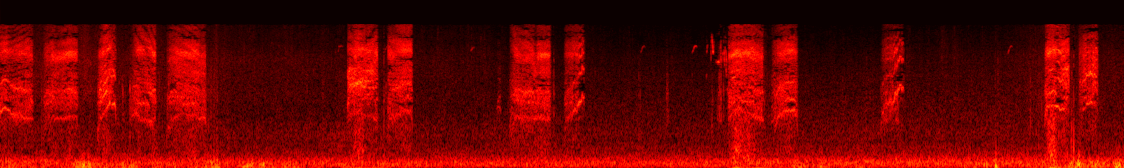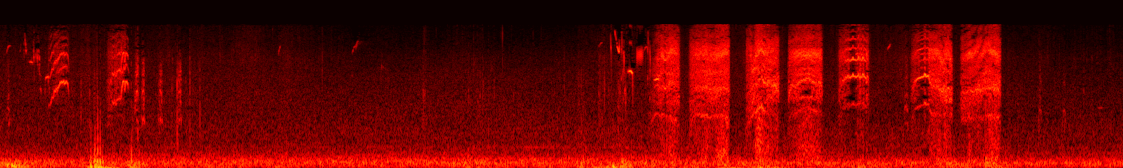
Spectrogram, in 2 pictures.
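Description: Wild birds giving harsh calls in quick runs of three to six, repeated at intervals, with the longest run near the end, over a steady low rumble.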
